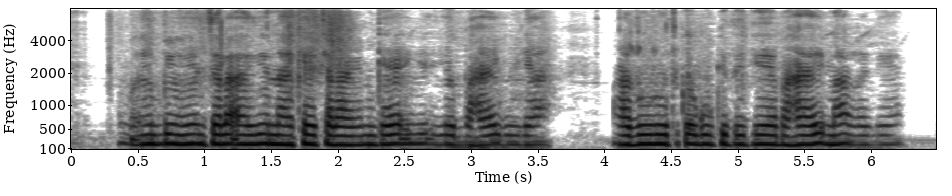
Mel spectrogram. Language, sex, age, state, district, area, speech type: Santali, female, 18-30, West Bengal, Purulia, rural, spontaneous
